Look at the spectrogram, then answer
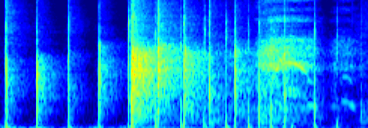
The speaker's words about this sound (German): An dieser Stelle würde ich gerne noch einen kurzen Applaus für alle Gewinner und Gewinnerinnen einblenden.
